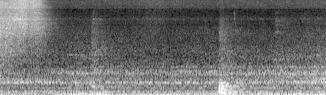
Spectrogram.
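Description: Steady low rumble of a small car's engine at idle, heard from inside the cabin, with a brief hiss at the start and a single thud about three seconds in.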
